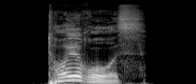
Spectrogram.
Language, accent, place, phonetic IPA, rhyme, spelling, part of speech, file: German, Germany, Berlin, [ˈtɔɪ̯ʁos], -ɔɪ̯ʁos, Teuros, noun, De-Teuros.ogg
- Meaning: plural of Teuro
